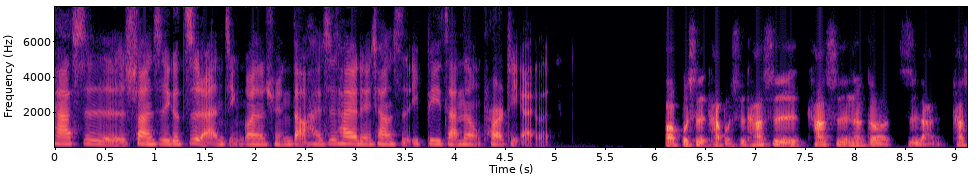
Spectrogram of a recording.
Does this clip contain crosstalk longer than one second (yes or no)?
no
